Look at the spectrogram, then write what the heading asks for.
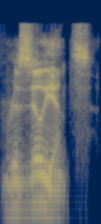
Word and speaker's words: resilience: r close it's it's resilience so it's that has that z sound that Jose me mentioned in blizzard that blizzard and res resilience so resilience climate resilience yeah climate resilience yeah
